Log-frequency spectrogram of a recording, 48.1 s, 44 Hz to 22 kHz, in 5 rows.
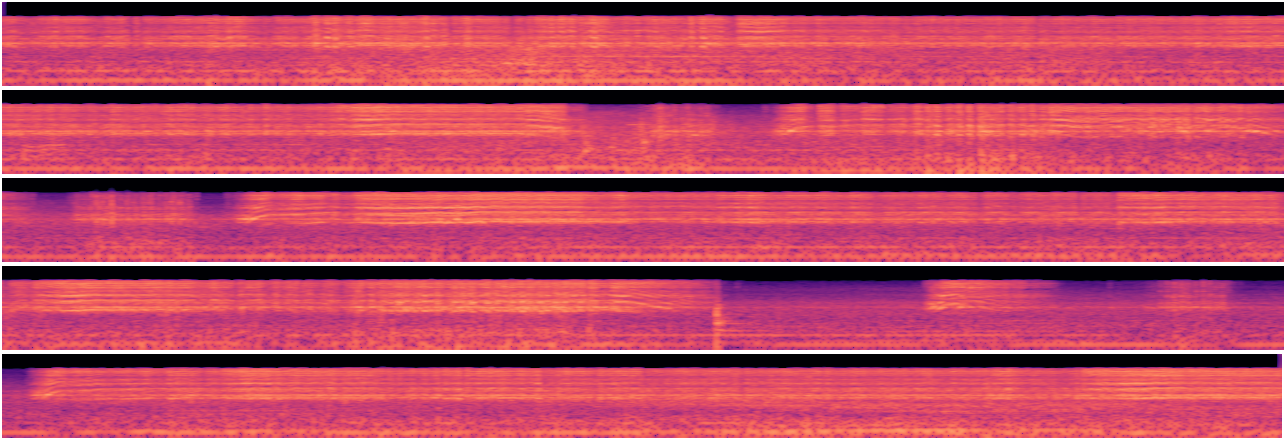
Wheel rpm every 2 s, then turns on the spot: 230, 230, 230, 230, 230, 240, 120, 110, 210, 40, 150, 230, 230, 230, 230, 230, 120, 20, 10, 180, 230, 230, 230, 230.
none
